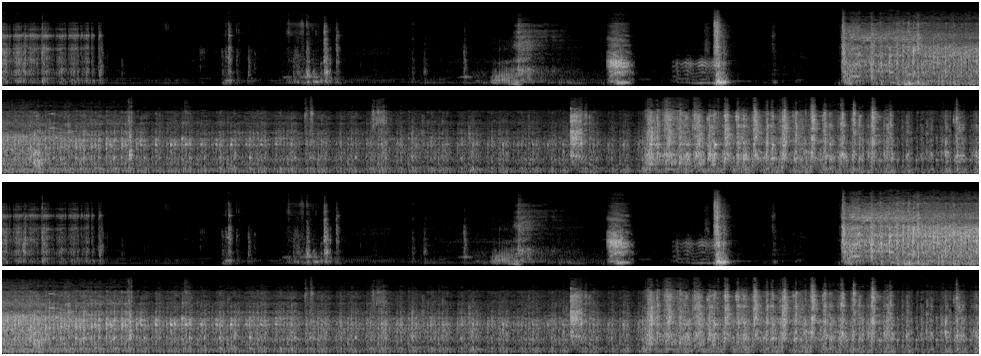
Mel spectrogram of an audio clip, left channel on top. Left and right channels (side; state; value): both; normal; correlation 0.88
